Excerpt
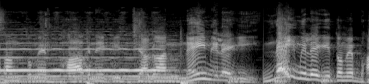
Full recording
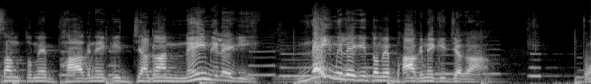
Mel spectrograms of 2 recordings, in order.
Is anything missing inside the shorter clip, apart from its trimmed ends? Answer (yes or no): yes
